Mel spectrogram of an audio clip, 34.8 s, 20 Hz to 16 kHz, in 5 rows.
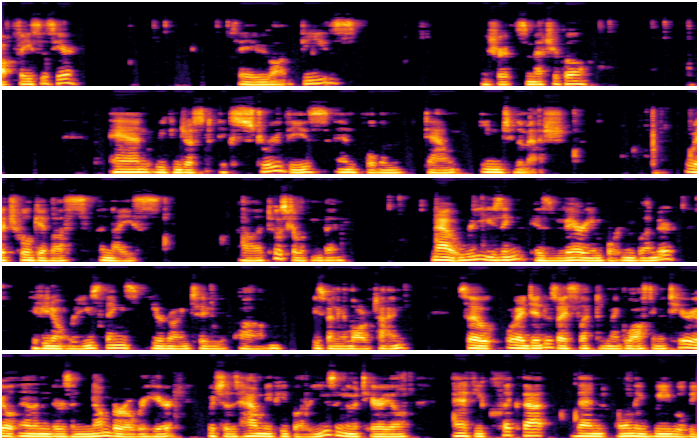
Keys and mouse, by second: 0.1 click, 0.5 z, 1.2-3.8 drag, 7.1-9.0 right drag, 9.0 middle click, 9.4 KP_1, 10.1 z, 10.8 e, 13.3 click, 14.6 Tab, 16.1 z, 25.7-31.6 middle drag, 32.2 middle click, 33.9-34.7 middle drag.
